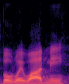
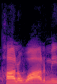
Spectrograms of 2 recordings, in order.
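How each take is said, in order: First: It is said with the native pronunciation. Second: It is said with an English pronunciation. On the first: This is the people's own name. The speaker calls it right. "what our actual name is" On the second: This is the name outsiders gave. The speaker calls it wrong. "English anglicization of it"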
